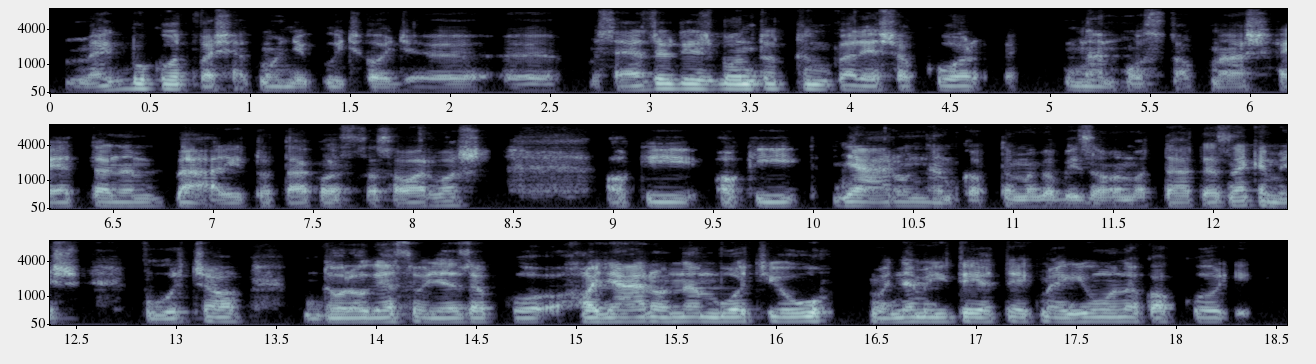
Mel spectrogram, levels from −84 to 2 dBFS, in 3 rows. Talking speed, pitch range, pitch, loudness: 160 wpm, 100-125 Hz, 110 Hz, -26 LUFS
